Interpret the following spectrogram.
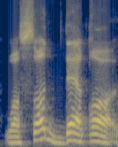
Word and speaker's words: وصدق: Wa saddaqa. Ça, c'est parfait. OK? Wa affiné, sad emphatique, da affiné, qa emphatique.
